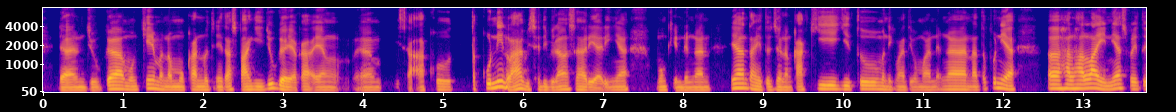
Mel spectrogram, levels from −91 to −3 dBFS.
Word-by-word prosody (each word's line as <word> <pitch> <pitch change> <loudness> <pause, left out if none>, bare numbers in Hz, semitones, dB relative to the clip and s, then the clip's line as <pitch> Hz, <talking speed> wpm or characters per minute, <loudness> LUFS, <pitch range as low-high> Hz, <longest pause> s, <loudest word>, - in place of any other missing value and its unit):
dan 95 0 +1
juga 125 +7 +3
mungkin 115 +7 -1
menemukan 100 +1 0
rutinitas 100 +1 -1
pagi 105 0 +1
juga 150 -6 +4
ya, 95 -3 +2
Kak, 105 0 0
yang, 95 -1 -2 0.2
yam 95 0 -4 0.2
bisa - - -8
aku 100 -2 -3 0.2
tekuni 170 +6 +3
lah 145 -6 +4
bisa 105 -3 -4
dibilang 100 +3 0
sehari-harinya. 100 -2 -1 0.3
Mungkin 100 -2 -3
dengan, 95 +1 -1 0.3
ya 160 - +6
entah 135 -7 0
itu 105 0 -3
jalan 95 -3 -2
kaki 125 +4 0
gitu, 120 +1 0
menikmati 100 -2 -5
pemandangan, 105 +3 0
ataupun 150 +9 -3
ya, 115 - +4 0.4
eee, 145 0 +5
hal-hal 145 0 +4
lainnya 145 0 +3
seperti 125 -3 -3
105 Hz, 150 wpm, -23 LUFS, 100-125 Hz, 0.4 s, ya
